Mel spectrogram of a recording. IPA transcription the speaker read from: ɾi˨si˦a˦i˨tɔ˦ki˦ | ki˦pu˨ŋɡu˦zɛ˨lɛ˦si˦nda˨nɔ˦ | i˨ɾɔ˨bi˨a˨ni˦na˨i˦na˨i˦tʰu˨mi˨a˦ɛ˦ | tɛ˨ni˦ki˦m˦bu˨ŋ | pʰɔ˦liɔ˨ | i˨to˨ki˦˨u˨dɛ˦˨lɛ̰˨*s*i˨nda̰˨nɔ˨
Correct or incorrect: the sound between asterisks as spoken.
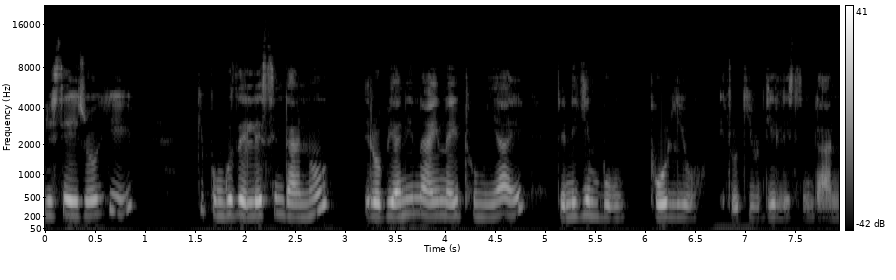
correct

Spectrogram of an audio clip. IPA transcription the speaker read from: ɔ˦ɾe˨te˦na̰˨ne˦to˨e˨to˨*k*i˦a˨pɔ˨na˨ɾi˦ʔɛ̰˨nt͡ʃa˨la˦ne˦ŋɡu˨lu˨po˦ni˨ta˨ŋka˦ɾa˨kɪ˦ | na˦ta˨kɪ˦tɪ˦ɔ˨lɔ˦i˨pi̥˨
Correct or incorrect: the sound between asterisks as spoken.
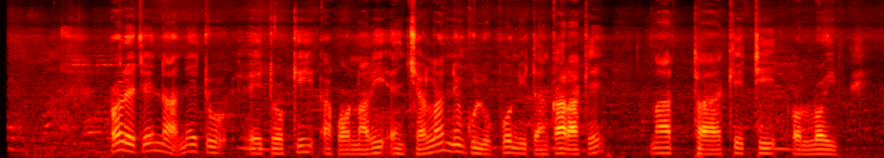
correct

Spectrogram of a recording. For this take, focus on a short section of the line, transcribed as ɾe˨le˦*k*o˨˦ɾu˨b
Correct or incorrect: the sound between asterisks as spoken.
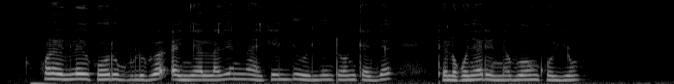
correct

